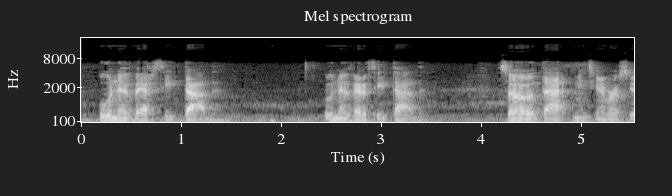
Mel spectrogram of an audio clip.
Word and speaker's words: universidad: It ends in a D. So in that case, the very last syllable gets stressed. Universidad.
